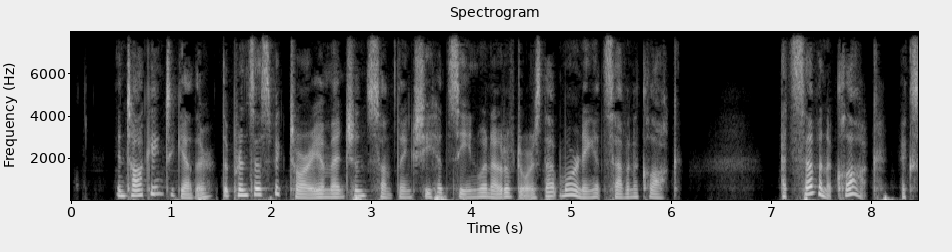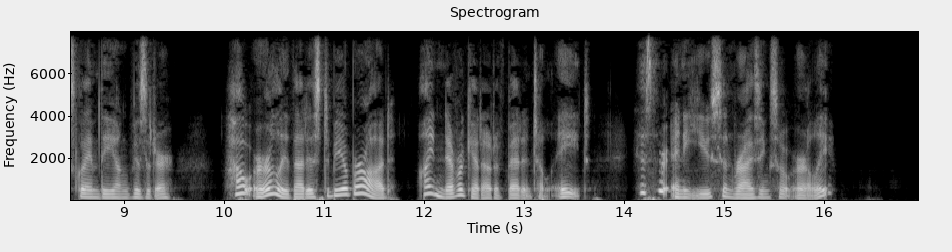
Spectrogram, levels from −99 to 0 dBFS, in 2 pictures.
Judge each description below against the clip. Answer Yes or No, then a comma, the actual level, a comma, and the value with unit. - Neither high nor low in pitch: Yes, medium, 170 Hz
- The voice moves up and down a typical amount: No, wide, 8.8 semitones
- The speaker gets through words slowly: No, average, 175 wpm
